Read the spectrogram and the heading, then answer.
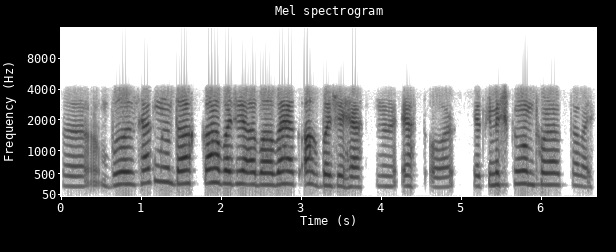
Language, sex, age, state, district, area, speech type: Kashmiri, female, 30-45, Jammu and Kashmir, Kupwara, rural, conversation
